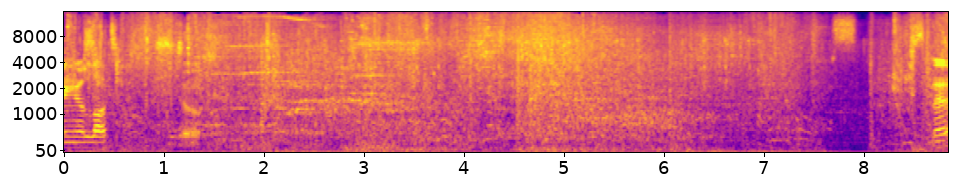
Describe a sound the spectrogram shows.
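Magic spells and attacks crackle and whoosh in a busy fight.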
